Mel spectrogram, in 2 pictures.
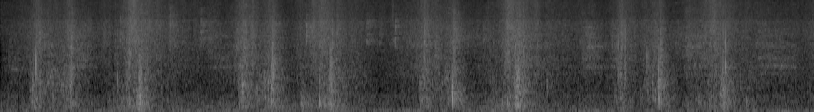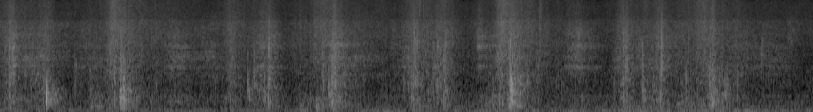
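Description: Soft swishes and thumps of a person's arms, uniform and feet during a martial-arts blocking and punching drill, at a steady rhythm of about three strokes every two seconds.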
